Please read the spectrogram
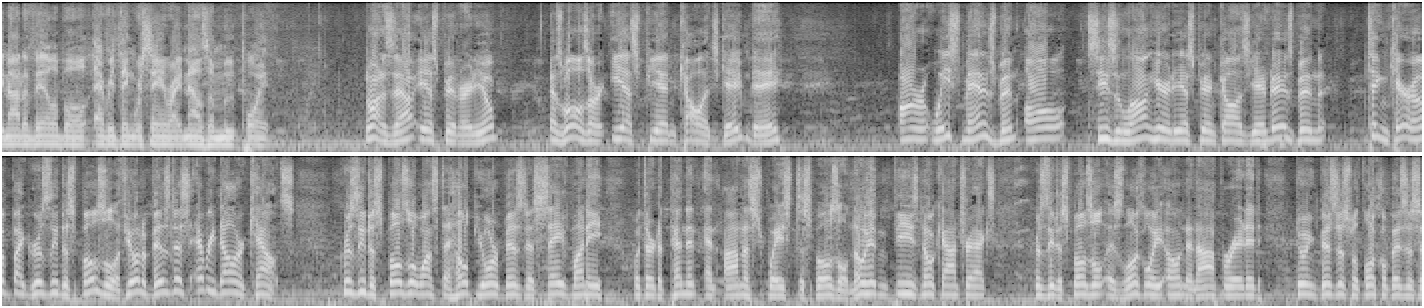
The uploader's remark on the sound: College Gameday Live! Live on location. In Missoula.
